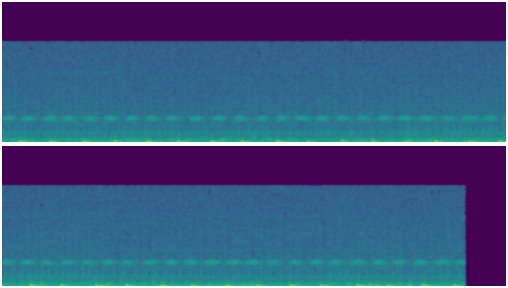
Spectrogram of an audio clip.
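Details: Heart still beating fast even after release from compression: fast, regular, thudding heartbeat with a faint pulsing high tone behind it; tachycardia.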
